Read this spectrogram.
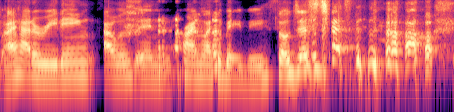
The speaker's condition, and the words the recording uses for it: None; typical speech.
